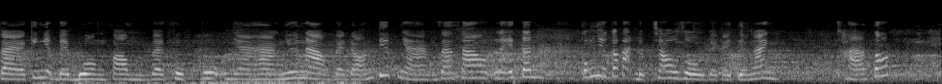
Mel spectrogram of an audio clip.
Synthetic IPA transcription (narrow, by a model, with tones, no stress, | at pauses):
ve˨˩ki˧ŋ̟ɲḭ˧˨mve˨˩ɓu˨˩əŋfɔ˨˩wŋ͡mve˨˩fʊ˨˩k͡p̚vṵ˧˨ɲaː˨˩ɦaː˨˩ŋɲɨ˧naː˨˩wve˨˩ɗɔ˨˦nt̪i˦˥əp̚ɲaː˨˩haː˨˩ŋzaː˧saː˧wlḛ˧˥t̪ə˧n | kʊ̰˧˥ŋ͡mɲɨ˧kaː˦˥k̚ɓa̰ː˧˨ɗək̚t͡ɕɔ˧wzo˨˩jve˨˩kaː˨˦jt̪i˨˦əŋʔa˧jŋ̟ | xaː˨˦t̪o˦˥t̚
